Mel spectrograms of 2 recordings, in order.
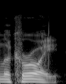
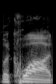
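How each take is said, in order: First: The name is said with an English pronunciation. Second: The name is said with a French pronunciation. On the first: The speaker calls it wrong. "It's not fucking LaCroix" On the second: The speaker calls it right. "It's LaCroix. Just because you're not French doesn't mean you can change the fucking pronunciation"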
